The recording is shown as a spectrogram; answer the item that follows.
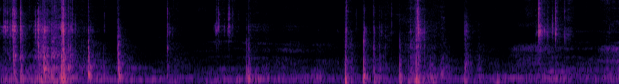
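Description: Irregular light clicks and taps of small doll house pieces and a doll being handled and set in place, with a dozen or so scattered knocks.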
